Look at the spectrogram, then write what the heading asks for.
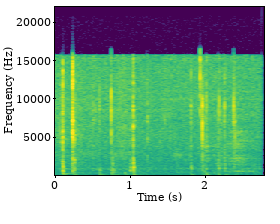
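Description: Code being typed on a computer keyboard: quiet, close key clicks in irregular bursts, a few quick strokes then pauses, alone without talk.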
